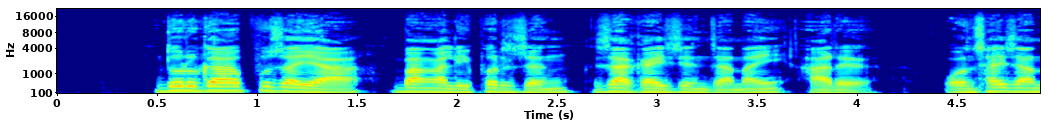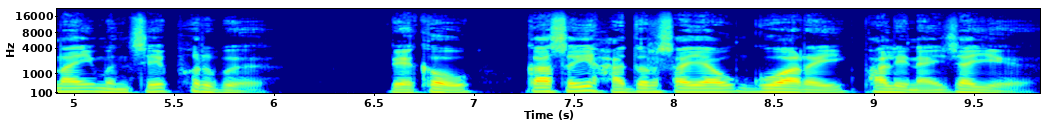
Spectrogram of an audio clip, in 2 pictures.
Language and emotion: Bodo, neutral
